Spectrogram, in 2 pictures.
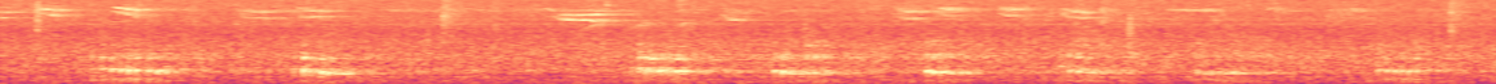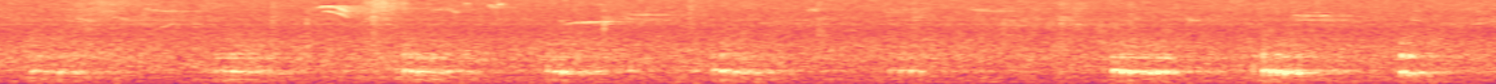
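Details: Fallow deer during the rut, groaning: deep, belching grunts repeated roughly every second in uneven bouts through the whole stretch, with faint high bird chirps and whistles above.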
